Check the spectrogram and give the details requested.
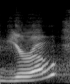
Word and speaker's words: gyro: the lamb shank platter the gyro pronounced as gyro seasoned lamb and beef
